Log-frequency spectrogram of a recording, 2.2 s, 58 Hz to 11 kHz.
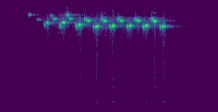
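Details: European goldfinch clean contest song from a Málaga 2020 training copy: one continuous phrase of quick, liquid, high twittering notes, rising in density and lasting over a second, with no other sounds.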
